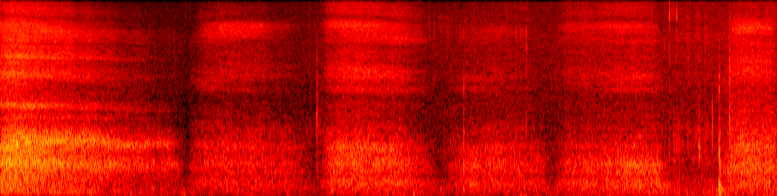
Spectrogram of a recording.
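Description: Slow, audible breaths in and out during a yoga forward fold, close and soft, with a few long exhalations spaced a couple of seconds apart over a quiet background.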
